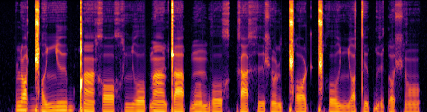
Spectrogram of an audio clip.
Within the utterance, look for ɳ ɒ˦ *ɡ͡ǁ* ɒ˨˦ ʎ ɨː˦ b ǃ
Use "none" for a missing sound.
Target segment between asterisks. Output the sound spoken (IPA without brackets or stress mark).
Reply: ɡ͡ǁ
